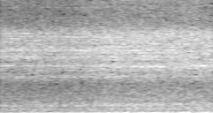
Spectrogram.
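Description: A steady, high-pitched hiss of an insect chorus, with a low rumble underneath.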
